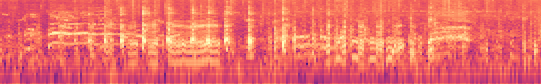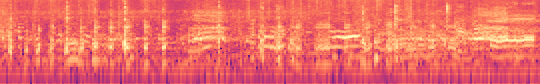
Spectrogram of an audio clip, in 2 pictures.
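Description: Retired hens in their run cluck and murmur continuously nearby, a busy overlapping chorus of short throaty calls with occasional louder squawks.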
